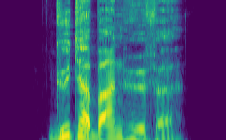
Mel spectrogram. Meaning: nominative/accusative/genitive plural of Güterbahnhof
- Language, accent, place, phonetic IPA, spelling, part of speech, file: German, Germany, Berlin, [ˈɡyːtɐˌbaːnhøːfə], Güterbahnhöfe, noun, De-Güterbahnhöfe.ogg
